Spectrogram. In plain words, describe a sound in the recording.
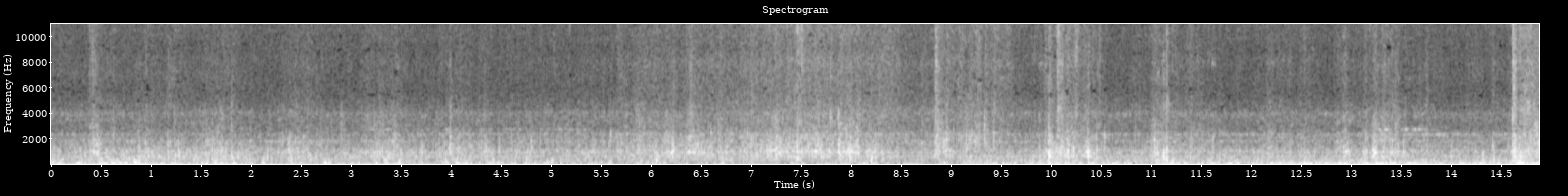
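Tyres crunch and rattle over a rough, stony road.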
